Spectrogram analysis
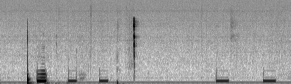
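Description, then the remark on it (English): Short buzzing vibration pulses from a phone with VoiceOver speech turned off, about six in all, each a brief low hum lasting a fraction of a second, spaced irregularly with a few faint clicks between them; moderately loud, no talking. “Now let me flick down with one finger so we don't get the speech talking over the vibration.”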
